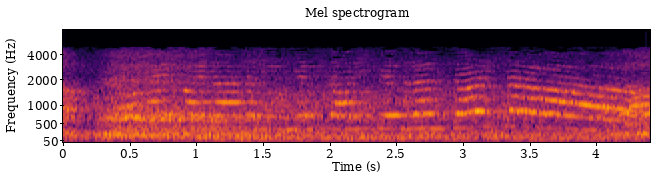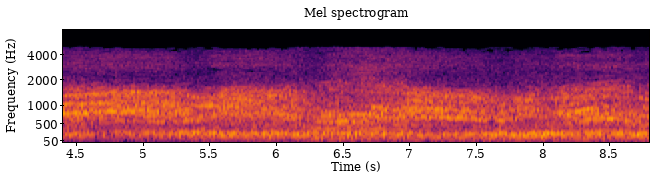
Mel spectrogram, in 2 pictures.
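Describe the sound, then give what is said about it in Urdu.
A crowd chants a religious slogan in unison at a Shia gathering, calling out Nara-e-Haidri and answering Ya Ali. The mass of voices is loud and dense, with sustained, swelling tones running throughout. “نعرہ حیدری، یا علی یا علی،”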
